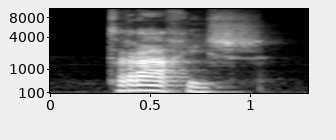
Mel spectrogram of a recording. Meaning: tragic
- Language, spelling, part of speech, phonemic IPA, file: Dutch, tragisch, adjective, /ˈtraːɣis/, Nl-tragisch.ogg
